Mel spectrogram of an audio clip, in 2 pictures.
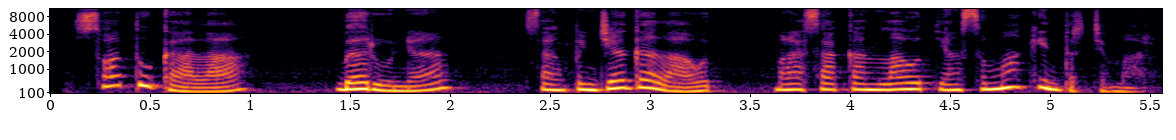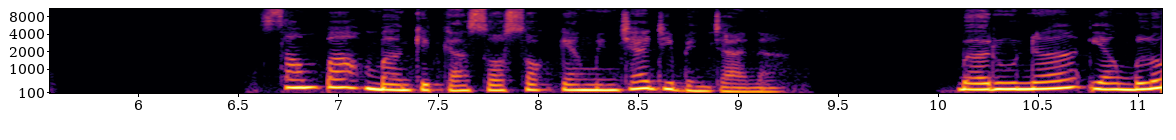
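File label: narration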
